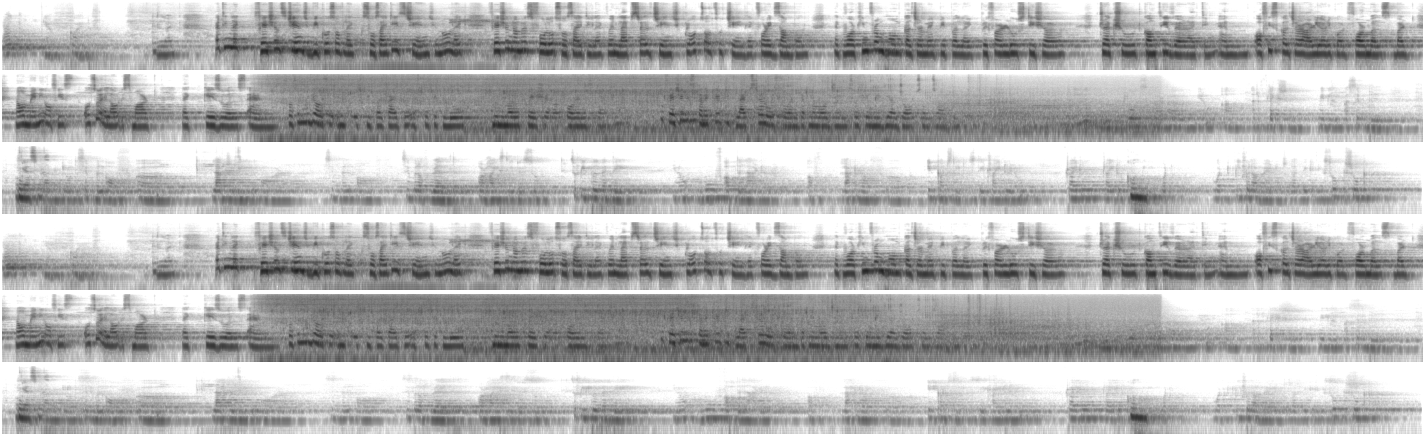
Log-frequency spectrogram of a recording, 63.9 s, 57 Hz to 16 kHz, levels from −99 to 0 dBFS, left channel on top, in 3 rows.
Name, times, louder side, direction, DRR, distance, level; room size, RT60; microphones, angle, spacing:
voice 1, 0.6-1.2 7.2-7.3 36.6-36.9 37.3-40.8 41.1-42.0 42.9-45.1 45.8-47.0 47.6-48.2 48.6-49.5 49.8-50.7 51.2-52.1 52.7-54.2 54.7-54.8 55.2-56.2 56.5-58.0 58.6-60.1 60.8-63.1, equal, 85° left, 2 dB, 4.7 m, -46 dB
voice 2, 2.3-15.9 16.5-22.3 22.5-23.5 24.0-30.7 31.2-35.7 42.8-43.1 59.6-59.8, left 1 dB, 15° left, 10 dB, 0.9 m, -27 dB
sound 1, 25.1-36.1, right 5 dB, 20° right, 1.2 m, -30 dB
sound 2, 28.2-38.7, right 3 dB, 55° right, 0.9 m, -38 dB
28.5 x 18.0 x 8.4 m, 3.0 s
head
